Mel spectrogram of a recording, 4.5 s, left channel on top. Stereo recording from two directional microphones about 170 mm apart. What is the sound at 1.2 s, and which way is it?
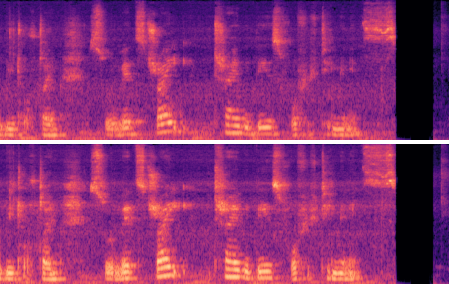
Speech, 35° right (ahead or behind).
